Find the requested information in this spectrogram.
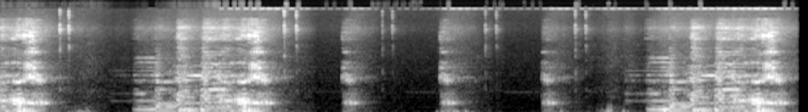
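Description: Several low, rumbling voiced bursts with pauses between, fitting repeated burps, over faint background music.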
